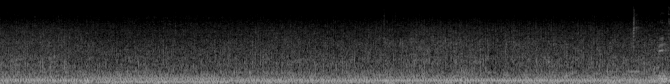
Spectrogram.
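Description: A propeller warplane engine roars steadily in War Thunder, a loud continuous drone with a low hum that stays close and even throughout, with no voices.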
